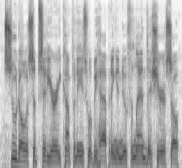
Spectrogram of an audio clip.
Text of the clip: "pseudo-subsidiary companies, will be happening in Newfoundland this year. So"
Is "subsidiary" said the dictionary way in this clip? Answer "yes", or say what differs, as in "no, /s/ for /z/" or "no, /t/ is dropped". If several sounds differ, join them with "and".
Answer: yes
